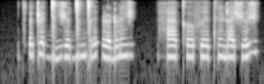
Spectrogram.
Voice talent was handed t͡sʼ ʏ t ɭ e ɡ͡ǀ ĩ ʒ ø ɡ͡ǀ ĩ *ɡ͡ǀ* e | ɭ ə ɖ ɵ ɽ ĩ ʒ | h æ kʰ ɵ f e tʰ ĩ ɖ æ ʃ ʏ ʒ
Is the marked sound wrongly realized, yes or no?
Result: no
